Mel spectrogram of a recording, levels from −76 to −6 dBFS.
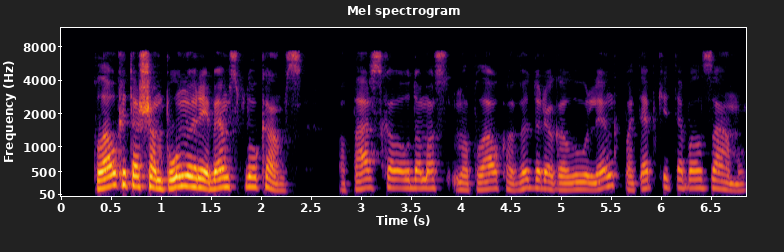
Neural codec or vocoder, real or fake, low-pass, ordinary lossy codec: none; real; 7.2 kHz; MP3, 64 kbps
